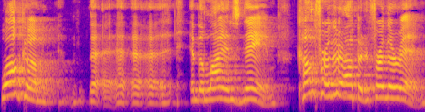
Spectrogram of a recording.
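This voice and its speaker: A woman puts on a shrill character voice, high in pitch with very wide pitch swings, at a fairly slow pace. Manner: courteous, welcoming.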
